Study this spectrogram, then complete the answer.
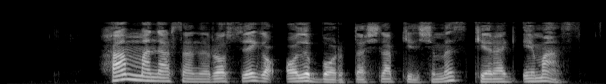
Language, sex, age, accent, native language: Uzbek, male, under 19, Buxoro, Uzbek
